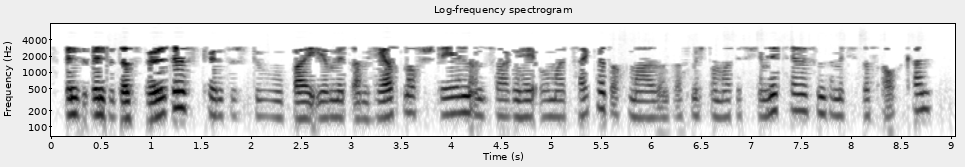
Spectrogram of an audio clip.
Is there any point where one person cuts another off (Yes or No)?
No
